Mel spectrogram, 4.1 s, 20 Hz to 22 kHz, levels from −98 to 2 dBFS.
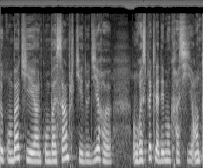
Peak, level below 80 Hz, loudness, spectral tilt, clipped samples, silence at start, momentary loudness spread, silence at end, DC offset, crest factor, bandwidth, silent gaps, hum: -2 dBFS; -62 dBFS; -17 LUFS; -3.5 dB/octave; under 0.1%; 0 s; 8 LU; 0 s; under 0.1%; 16 dB; over 20 kHz; none; none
